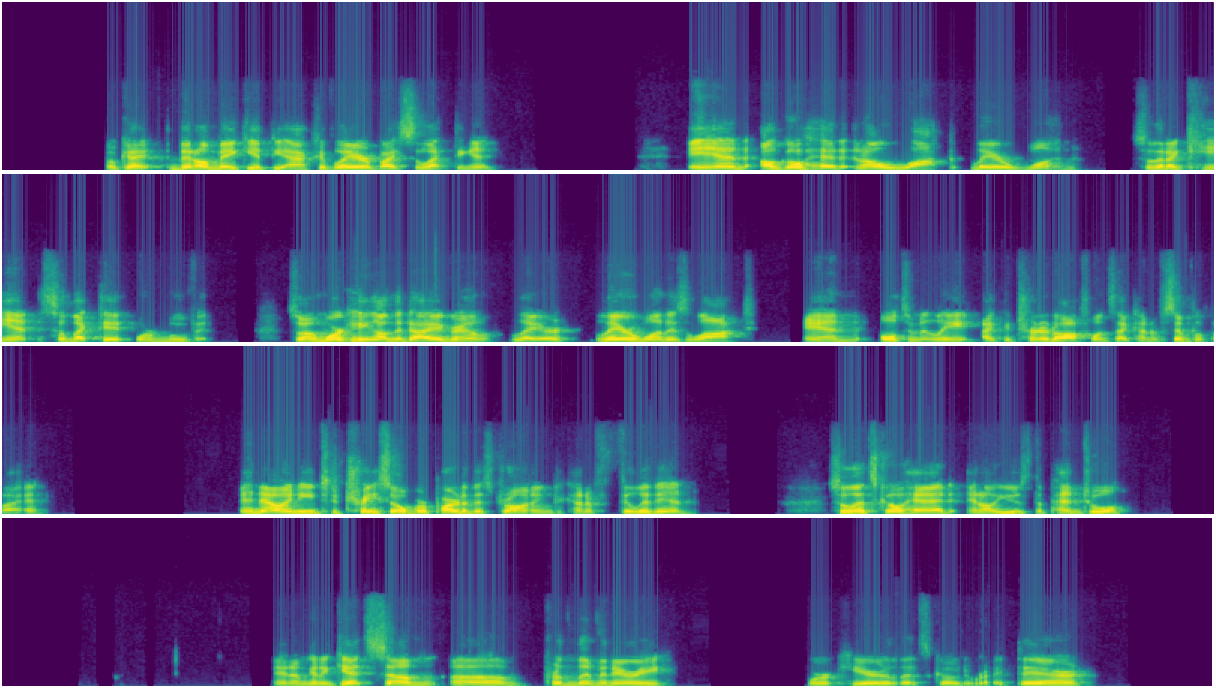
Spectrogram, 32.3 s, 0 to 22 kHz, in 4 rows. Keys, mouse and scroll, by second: 4.3 typing, 6.6 click, 8.6 click, 9.2 click, 15.1 click, 16.1 click, 17.8 click, 23.5 click, 25.9 click, 28.4 click, 30.9 click.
